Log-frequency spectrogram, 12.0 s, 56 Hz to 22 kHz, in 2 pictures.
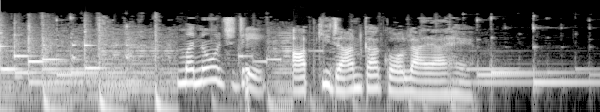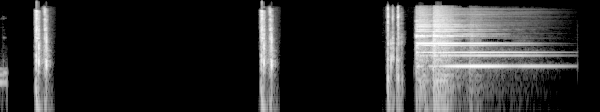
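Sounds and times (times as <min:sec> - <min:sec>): short clicks: 0:06.4 - 0:06.6, 0:08.6 - 0:08.8
bright bell ding: 0:10.2 - 0:11.8.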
